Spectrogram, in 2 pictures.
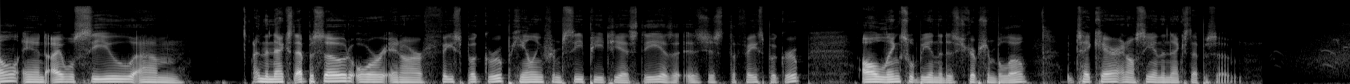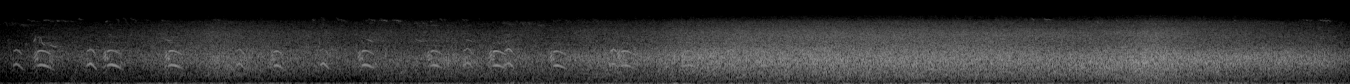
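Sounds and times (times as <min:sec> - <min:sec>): birds honking: 0:12.7 - 0:27.0
steady rushing noise: 0:13.0 - 0:27.0.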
